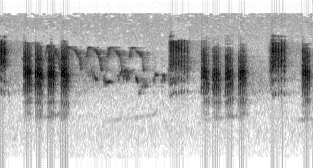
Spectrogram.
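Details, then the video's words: More distant sedge warbler song, groups of rapid buzzy chattering notes with a brief sweeter warbled passage, set against a soft background hiss. "Sedge warbler song (Acrocephalus schoenobaenus) the warbler rapper"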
